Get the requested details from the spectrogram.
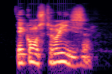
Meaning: second-person singular present subjunctive of déconstruire
- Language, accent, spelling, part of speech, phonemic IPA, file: French, Canada, déconstruises, verb, /de.kɔ̃s.tʁɥiz/, LL-Q150 (fra)-déconstruises.wav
